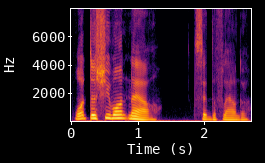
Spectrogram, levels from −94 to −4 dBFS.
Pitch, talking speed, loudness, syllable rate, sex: 175 Hz, 175 wpm, -17 LUFS, 4.2 syllables/s, male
